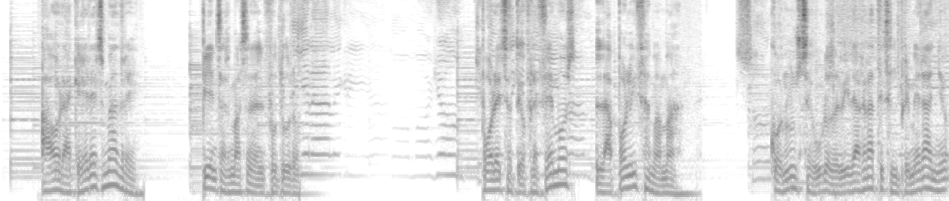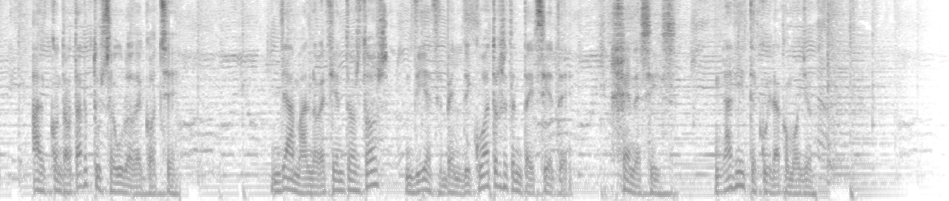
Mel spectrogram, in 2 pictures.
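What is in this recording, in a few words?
Spanish Spain, male, voice over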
